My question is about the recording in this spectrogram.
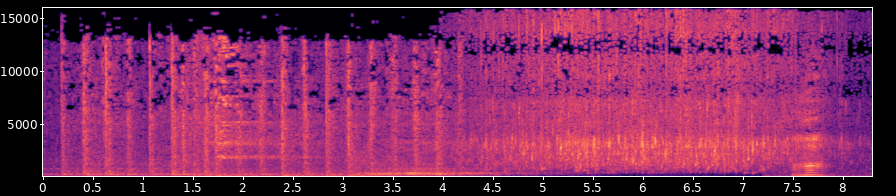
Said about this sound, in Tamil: தண்ணி, தண்ணி கட்டடத்தை சுத்தி தண்ணி. ஓ, உள்ள நுழையவே முடியலையே.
